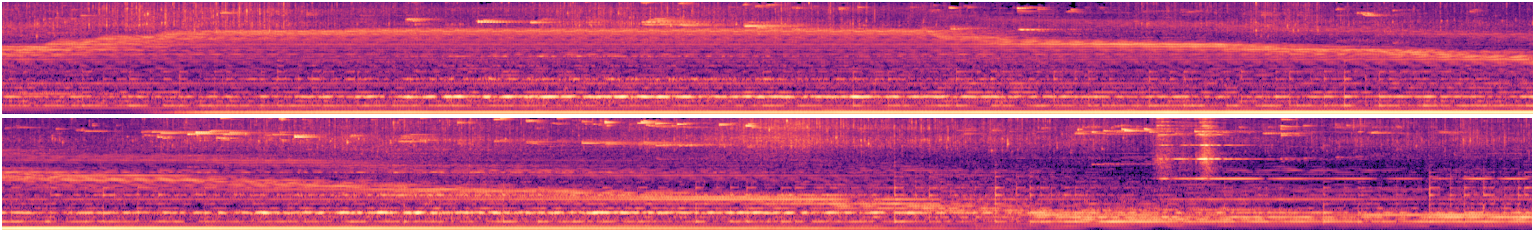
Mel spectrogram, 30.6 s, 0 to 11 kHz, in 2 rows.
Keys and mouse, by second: 0.4 click, 2.6 g, 2.8 y, 3.7 click, 6.7-8.7 drag, 8.8-9.9 drag, 9.9 0, 11.0 alt+shift+click, 11.4 click, 12.0 click, 12.7 ctrl+alt+click, 13.5 typing, 14.3 click, 14.8 typing, 15.4 click, 15.8 alt+click, 17.0 typing, 17.8 click, 18.9 typing, 19.9 click, 20.4 typing, 22.5 click, 23.9 typing, 25.0-27.3 drag, 25.8 typing, 28.2-30.6 alt+drag.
